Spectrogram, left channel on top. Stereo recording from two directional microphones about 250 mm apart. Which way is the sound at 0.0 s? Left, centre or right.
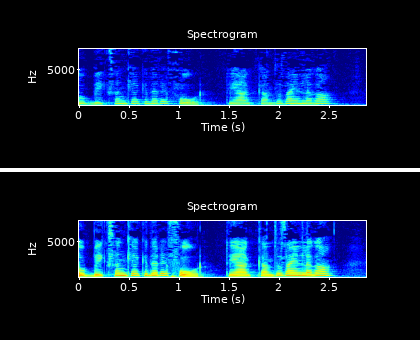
Right.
